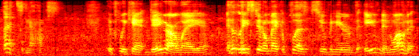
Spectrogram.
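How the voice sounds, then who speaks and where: An exasperated, sarcastic middle-aged dad, acted by a man, whose pitch jumps around as he blusters with false confidence. It is old-time radio sitcom style, with a dull sound and clear background noise. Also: lively intonation, normal speed, bright, forceful tone. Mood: dry, sarcastic. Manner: sarcastic, flustered stammering. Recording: dull, noisy lo-fi radio play recording.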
